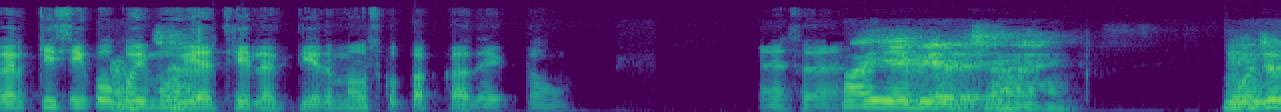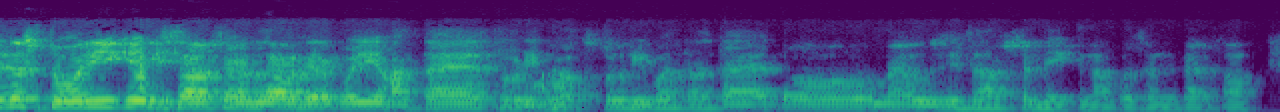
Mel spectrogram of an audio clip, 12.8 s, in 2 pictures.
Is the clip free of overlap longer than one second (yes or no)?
yes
